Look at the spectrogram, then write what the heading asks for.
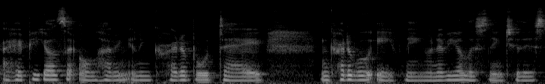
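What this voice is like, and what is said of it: Strained, fading voice. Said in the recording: “losing my voice”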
